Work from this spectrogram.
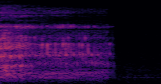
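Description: A tiger at a zoo gives a single loud, harsh roar lasting about a second. It starts abruptly and cuts off sharply into near silence, with no one speaking.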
